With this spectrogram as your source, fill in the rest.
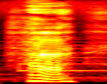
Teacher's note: Now, the last of our distinct consonants in Sanskrit is the h. The H sound is classified as a velar. It's aspirated for obvious reasons.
